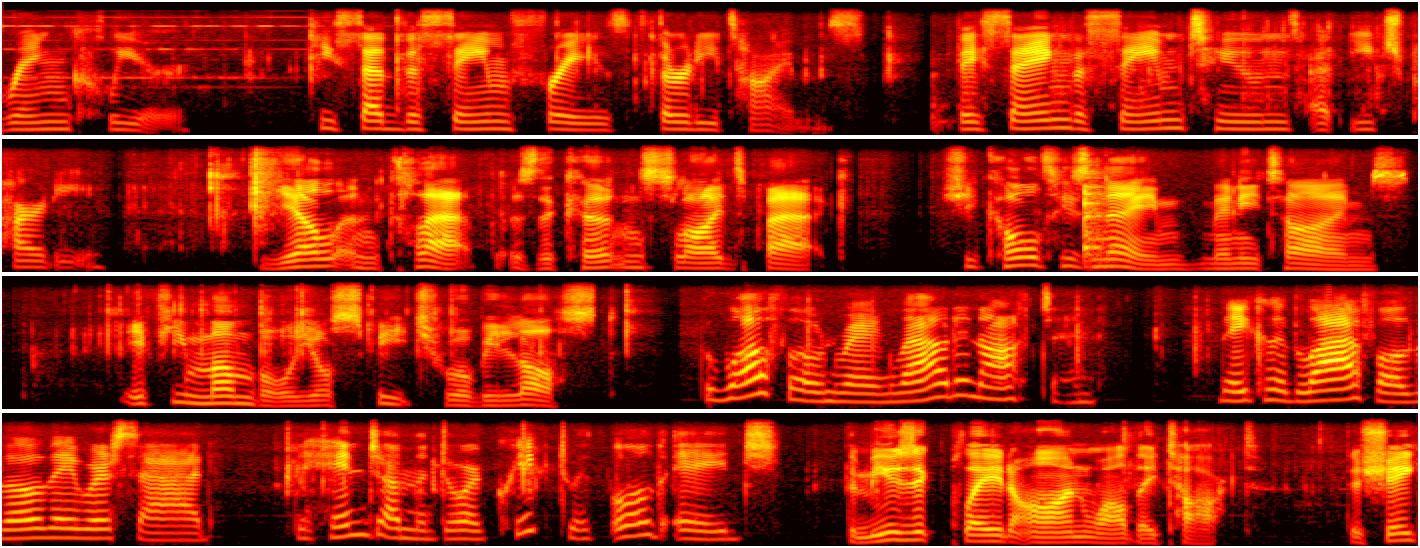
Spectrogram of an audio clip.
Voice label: Hyper X Cloud Stinger Office microphone sample

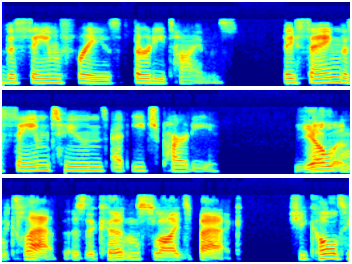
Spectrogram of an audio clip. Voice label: Tozo T6 Ideal microphone sample

